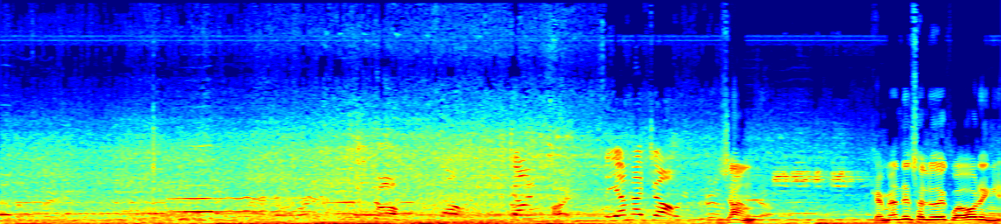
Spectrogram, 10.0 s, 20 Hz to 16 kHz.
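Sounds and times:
people talking: 0:00.0 - 0:07.8
road traffic rumble: 0:00.0 - 0:10.0.

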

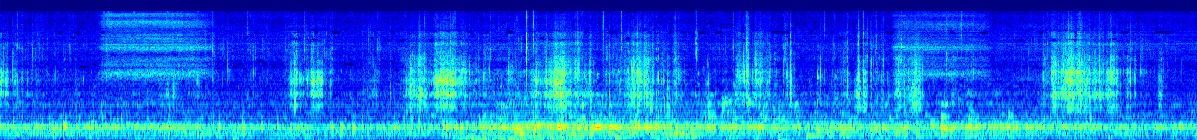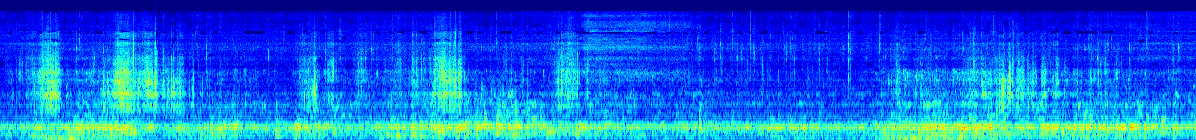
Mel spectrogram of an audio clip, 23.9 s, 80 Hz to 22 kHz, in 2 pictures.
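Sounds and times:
exhaled bubbles from regulator: 0:00.0 - 0:23.9.

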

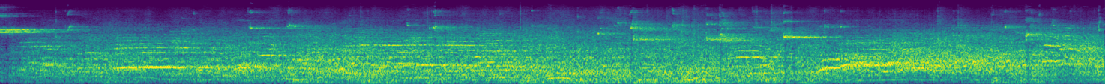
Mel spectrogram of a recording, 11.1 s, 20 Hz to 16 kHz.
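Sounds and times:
sneaker squeaks: 0:00.0 - 0:01.1, 0:02.4 - 0:08.6, 0:09.6 - 0:11.0
crowd chattering: 0:00.0 - 0:11.0.

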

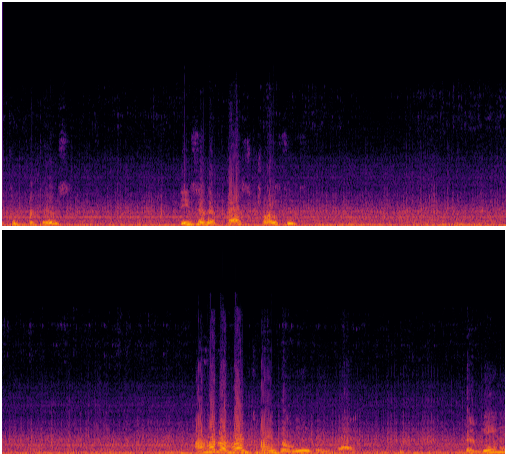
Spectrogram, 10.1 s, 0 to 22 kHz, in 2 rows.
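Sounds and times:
motorcycle engine hum: 0:00.0 - 0:10.0
wind and road noise: 0:00.0 - 0:10.0.

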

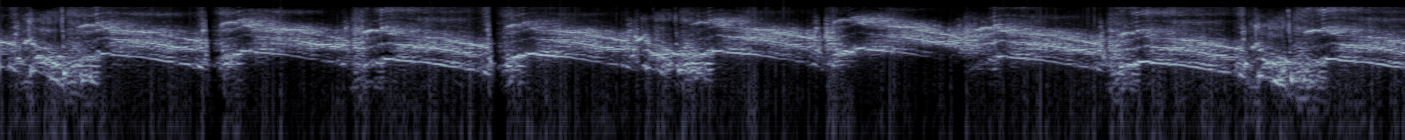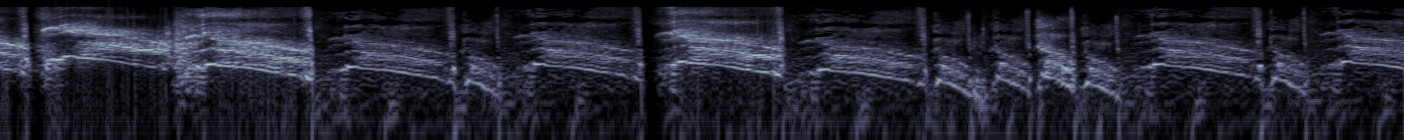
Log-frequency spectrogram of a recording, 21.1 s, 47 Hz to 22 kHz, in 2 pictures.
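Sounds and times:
distorted high-pitched voice shouting: 0:00.0 - 0:21.0.

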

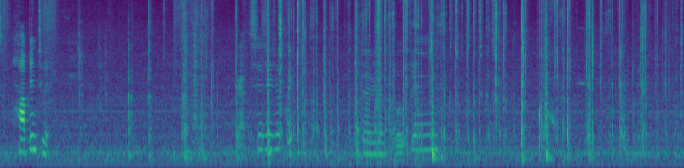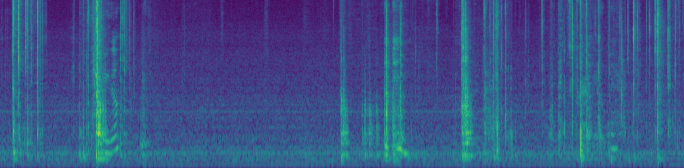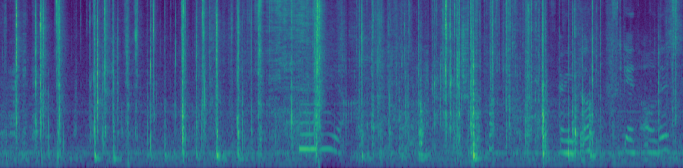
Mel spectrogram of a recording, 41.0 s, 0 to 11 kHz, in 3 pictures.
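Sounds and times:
plastic packaging crinkling: 0:05.2 - 0:14.6, 0:23.3 - 0:41.0.

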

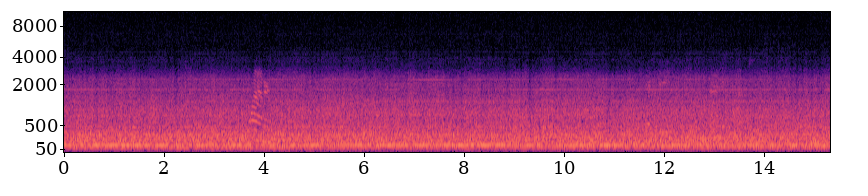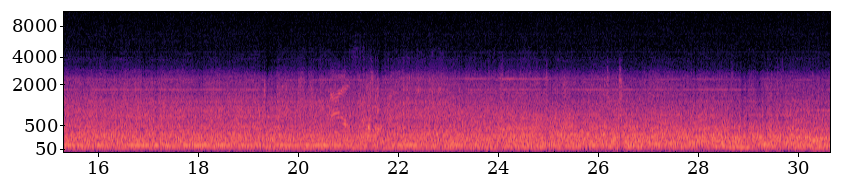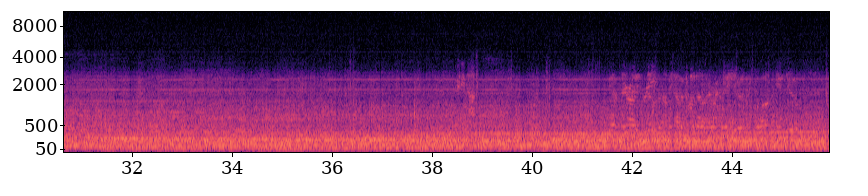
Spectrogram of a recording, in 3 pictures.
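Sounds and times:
constant low hum: 0:00.0 - 0:45.9
engine and airflow rush: 0:00.0 - 0:45.9.

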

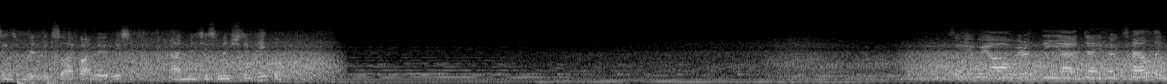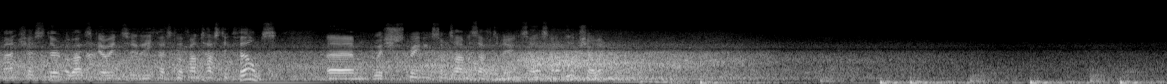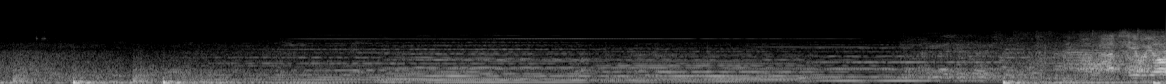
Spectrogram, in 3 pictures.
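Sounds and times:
rush of background noise: 0:00.0 - 0:03.5, 0:06.8 - 0:24.2
distant traffic rumble: 0:00.0 - 0:30.0
music drone: 0:00.0 - 0:35.0
footsteps thudding: 0:18.5 - 0:25.3.

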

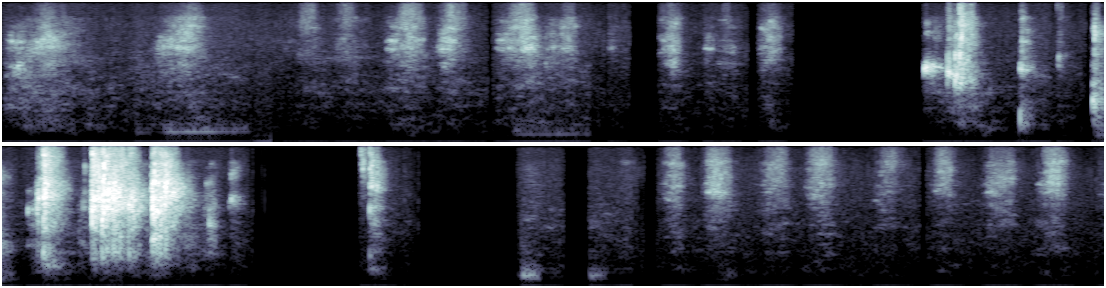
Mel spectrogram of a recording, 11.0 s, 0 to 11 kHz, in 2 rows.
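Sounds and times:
drawing tool scratching paper: 0:00.0 - 0:04.0, 0:08.8 - 0:11.0.

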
